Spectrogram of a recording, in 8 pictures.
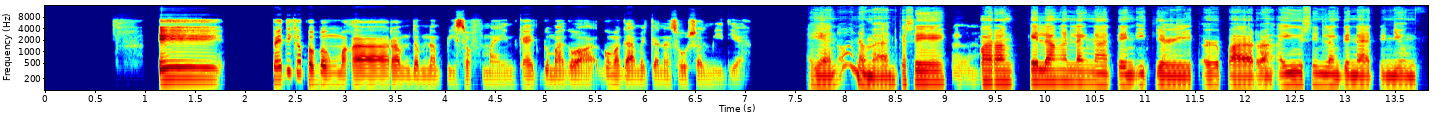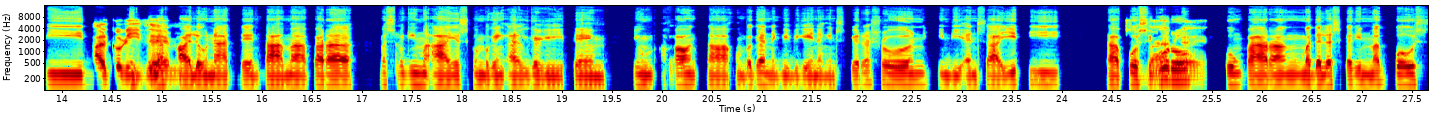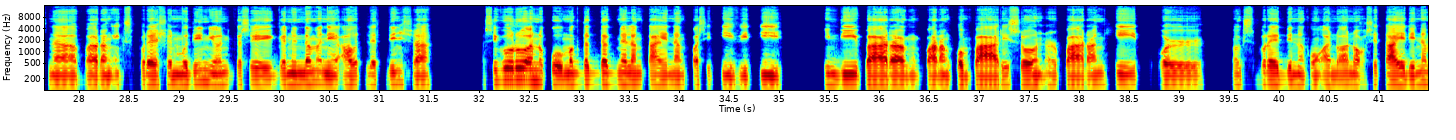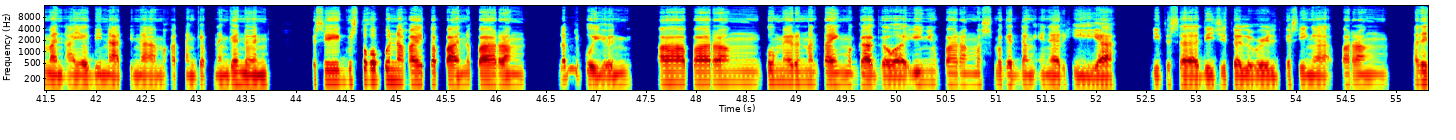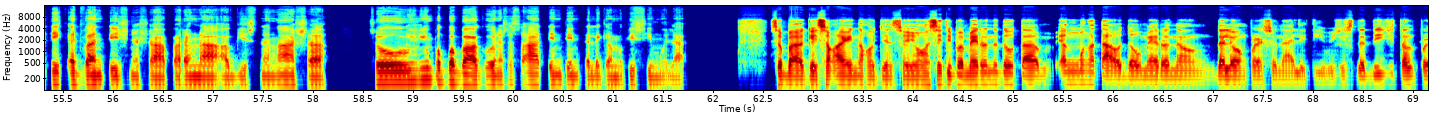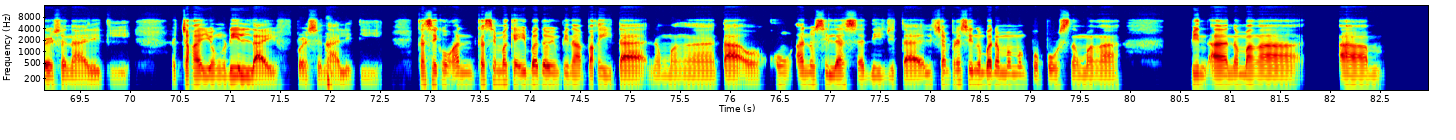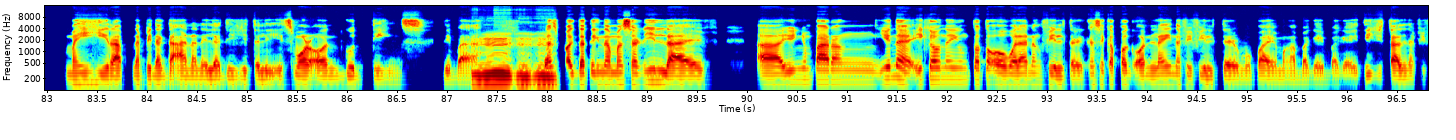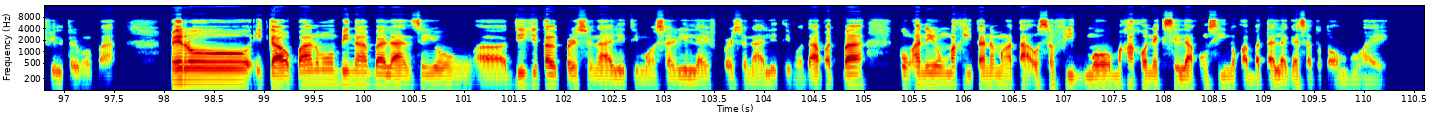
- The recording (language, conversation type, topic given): Filipino, podcast, Ano ang papel ng midyang panlipunan sa pakiramdam mo ng pagkakaugnay sa iba?
- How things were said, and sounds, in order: tapping; in English: "Algorithm"; in English: "algorithm"; other background noise; in English: "which is the digital personality"; in English: "it's more on good things"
